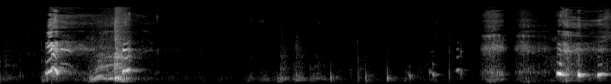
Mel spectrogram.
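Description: A person with her face down in a bowl making short vocal noises: a loud group of them about half a second in and another near the end, with faint clicks in between.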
